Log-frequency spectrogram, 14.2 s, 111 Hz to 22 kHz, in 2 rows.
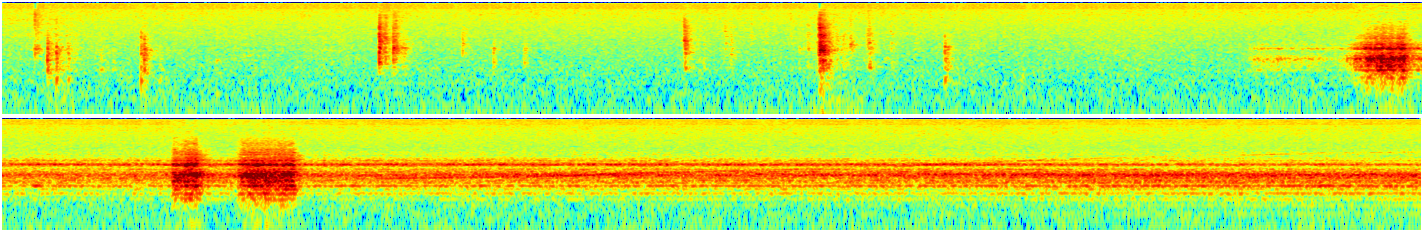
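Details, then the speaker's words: General Electric KL60 tube radio after an open plate resistor on the 6SQ7 tube and two other resistors were replaced, with the phono button released: a few tuning clicks, then steady hiss with clear tones and the earlier hum gone; receiving normally. "Okay, we don't hear that hum anymore. That sounds like a radio."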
